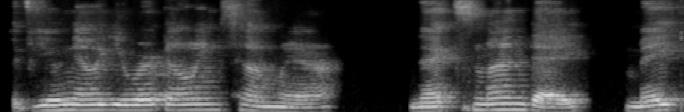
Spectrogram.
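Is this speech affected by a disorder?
Yes: spastic quadriplegic cerebral palsy; from birth, born at 27 weeks gestation, now 23 years old.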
